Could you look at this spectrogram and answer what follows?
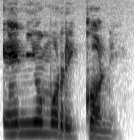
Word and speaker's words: Ennio Morricone: En 8 días vamos a estar hablando de Ennio Morricone, se pronuncia así, es italiano, que es uno de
